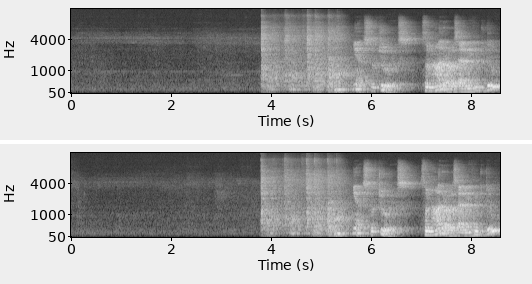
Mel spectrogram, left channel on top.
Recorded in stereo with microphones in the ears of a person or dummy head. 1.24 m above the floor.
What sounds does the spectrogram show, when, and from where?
3.8 s running footsteps: 30° right (ahead or behind), 1.7 m; by 5.4 s 50° right (ahead or behind), 2 m
5.6 s a man speaking: 85° right, 0.6 m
